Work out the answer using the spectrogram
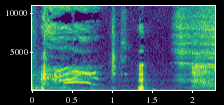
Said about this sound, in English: I'm yawning and you just ruined the fucking yawn.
